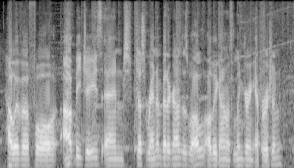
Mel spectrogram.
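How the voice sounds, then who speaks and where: Music sounds behind the speaker. He is a man talking at a fairly quick speed. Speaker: gaming video creator. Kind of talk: tutorial. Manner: monotone; wavy nervous.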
